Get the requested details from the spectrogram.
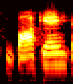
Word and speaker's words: Mbake: His last name is pronounced Bake. The M is silent.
